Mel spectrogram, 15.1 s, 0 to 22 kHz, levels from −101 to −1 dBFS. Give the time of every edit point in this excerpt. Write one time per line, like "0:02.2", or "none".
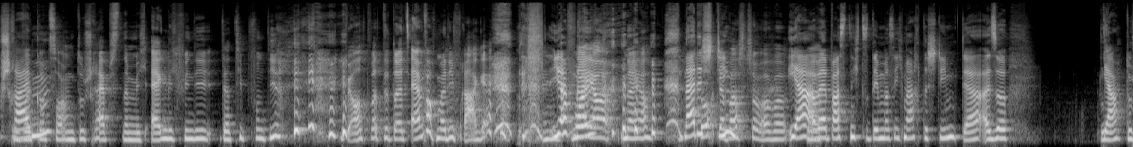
0:07.2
